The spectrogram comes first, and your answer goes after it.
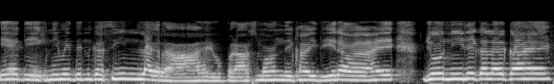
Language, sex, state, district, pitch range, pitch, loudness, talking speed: Hindi, male, Bihar, Gaya, 200-245 Hz, 220 Hz, -10 LUFS, 215 wpm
